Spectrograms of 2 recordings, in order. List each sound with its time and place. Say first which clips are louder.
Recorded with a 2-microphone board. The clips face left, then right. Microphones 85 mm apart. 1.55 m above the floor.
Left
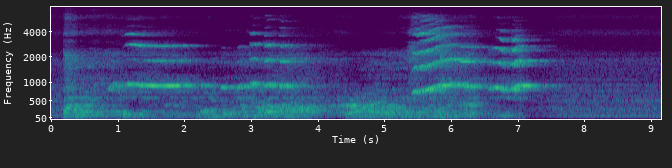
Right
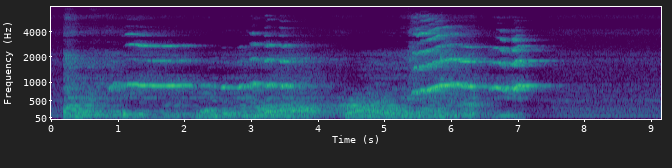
0.2 s a cat meowing: left 1 dB; 15° right (ahead or behind), 1.9 m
